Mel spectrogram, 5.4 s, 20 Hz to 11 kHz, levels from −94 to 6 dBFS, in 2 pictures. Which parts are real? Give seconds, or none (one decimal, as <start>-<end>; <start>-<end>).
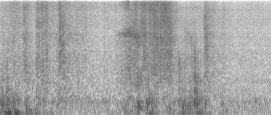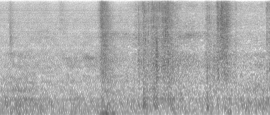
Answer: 0.0-1.3; 4.0-5.4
